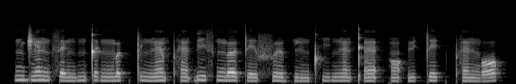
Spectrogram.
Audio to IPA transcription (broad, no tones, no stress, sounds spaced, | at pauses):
n d͡ʒ ɛ̃ ŋ s ɛ ŋ i ŋ t ɛ ŋ͡m œ k t e ŋ ɛ̃ pʰ ɛ̃ ɗ i s ŋ œ t e f ø pʲ ɛ̃ ŋ pʰ i ŋ ɛ̃ kʼ ɛ̃ ʔ k ɔ̃ ʔ y t e k pʰ ɛ̃ ŋ ɔ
